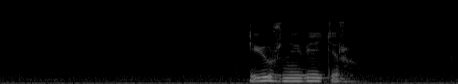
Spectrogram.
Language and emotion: Russian, neutral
